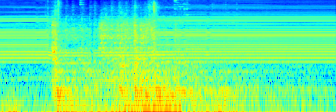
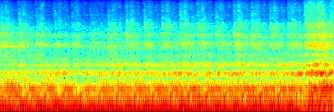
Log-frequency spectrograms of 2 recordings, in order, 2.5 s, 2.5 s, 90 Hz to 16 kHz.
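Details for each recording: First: High-compression small-block Chevy 350, long sitting, jump-started with a portable jump box: starter whirs and churns unevenly for several seconds but the engine never fires; owner suspects it may be out of gas. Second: High-compression small-block Chevy 350 after sitting, just jump-started with a jump box: deep lumpy even V8 rumble firing steadily, no knocks or misses; normal running.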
